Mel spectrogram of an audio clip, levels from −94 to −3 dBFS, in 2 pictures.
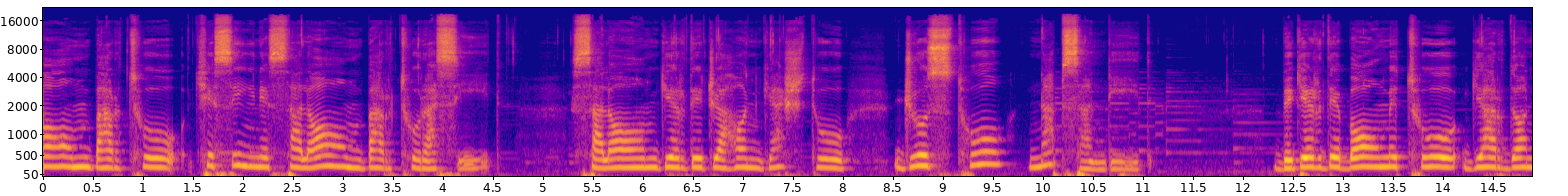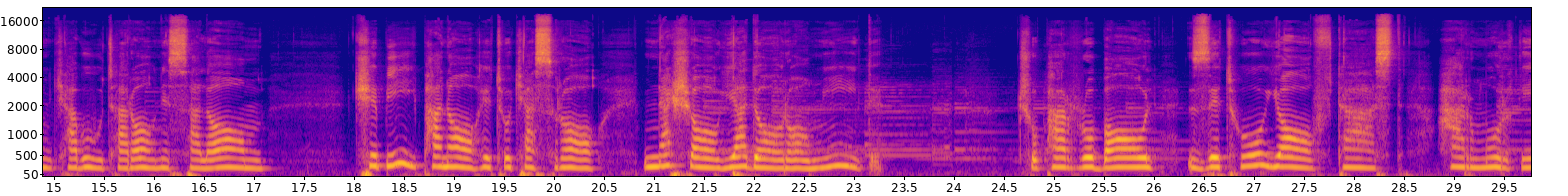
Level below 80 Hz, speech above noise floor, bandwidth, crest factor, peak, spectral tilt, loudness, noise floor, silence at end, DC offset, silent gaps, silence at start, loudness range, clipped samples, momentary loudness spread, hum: -38 dBFS; 35 dB; 19 kHz; 20 dB; -4 dBFS; -3.5 dB/octave; -22 LUFS; -57 dBFS; 0 s; under 0.1%; none; 0 s; 4 LU; under 0.1%; 11 LU; none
